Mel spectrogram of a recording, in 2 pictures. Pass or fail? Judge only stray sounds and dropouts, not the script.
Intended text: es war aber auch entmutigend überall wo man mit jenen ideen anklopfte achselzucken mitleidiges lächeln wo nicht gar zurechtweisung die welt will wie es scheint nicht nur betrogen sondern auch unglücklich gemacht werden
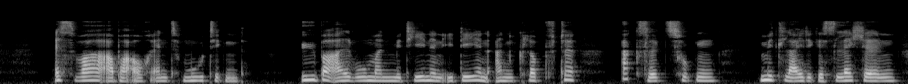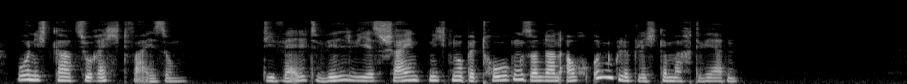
pass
